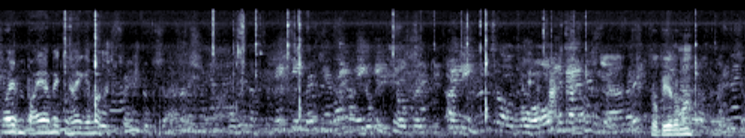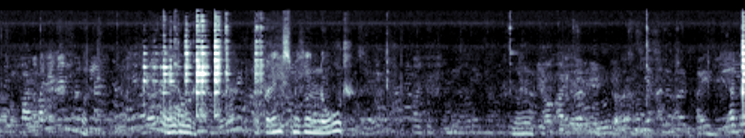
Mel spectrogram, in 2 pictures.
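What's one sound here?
A knife and fork scrape and clink on a plate.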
